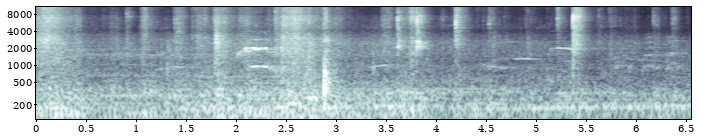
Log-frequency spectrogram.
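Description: Dry twigs and thorny branches rustling and snapping as they are broken by hand for kindling, in a string of irregular sharp cracks. A few faint bird chirps sound in the background.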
